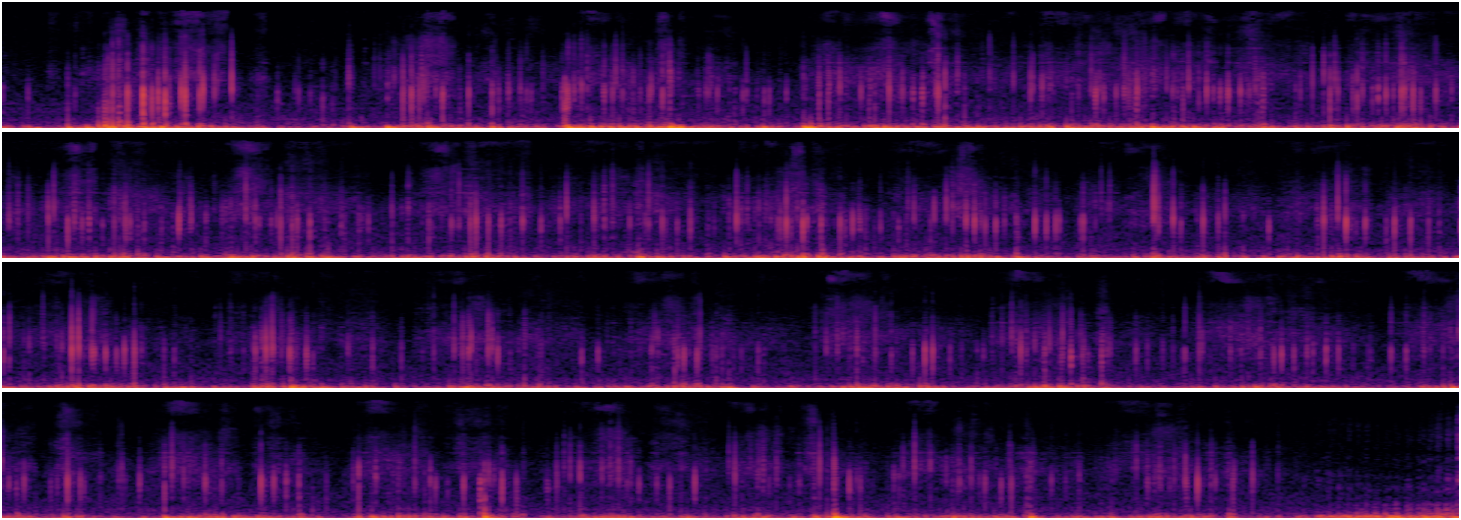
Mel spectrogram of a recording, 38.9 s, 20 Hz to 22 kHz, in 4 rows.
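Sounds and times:
soft crackly taps: 0:00.0 - 0:38.8
purring rumble: 0:37.8 - 0:38.8.

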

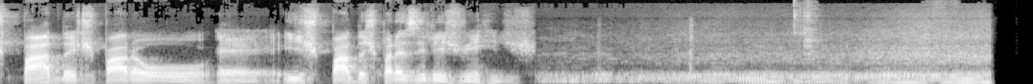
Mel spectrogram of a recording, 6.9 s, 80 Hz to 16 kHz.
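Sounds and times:
speech: 0:00.2 - 0:04.0
car passing by outside: 0:03.6 - 0:06.6.

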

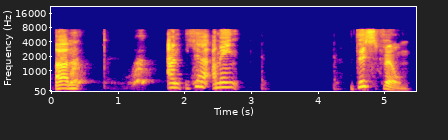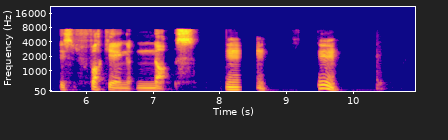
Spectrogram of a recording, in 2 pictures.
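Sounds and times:
speech: 0:00.1 - 0:00.6, 0:01.8 - 0:02.9, 0:04.6 - 0:08.8, 0:09.5 - 0:09.9
dog barking: 0:00.2 - 0:01.7.

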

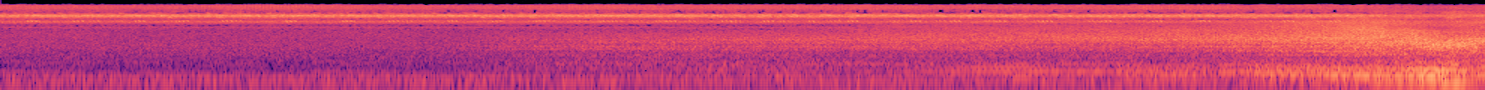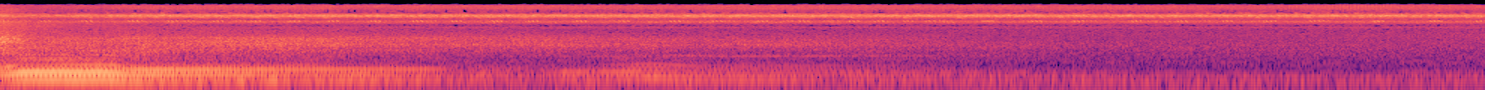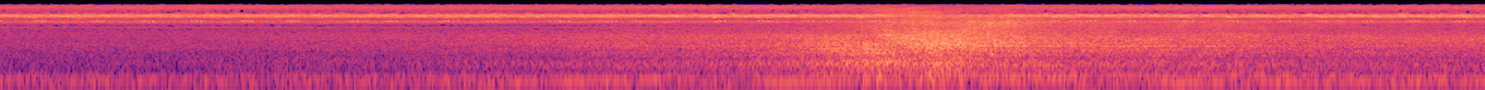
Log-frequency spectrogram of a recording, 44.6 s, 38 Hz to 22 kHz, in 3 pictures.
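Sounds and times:
insects chirping in the grass: 0:00.0 - 0:44.5
car passing on a country road: 0:03.2 - 0:27.5, 0:31.4 - 0:44.5
quieter vehicle passing: 0:04.6 - 0:26.1, 0:32.7 - 0:44.5.

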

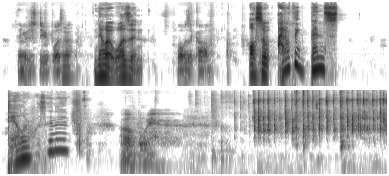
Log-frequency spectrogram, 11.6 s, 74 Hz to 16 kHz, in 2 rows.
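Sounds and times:
speech: 0:00.2 - 0:05.1, 0:05.9 - 0:08.2
rapid typing on a computer keyboard: 0:08.7 - 0:11.5.

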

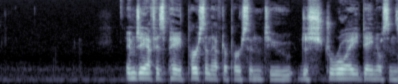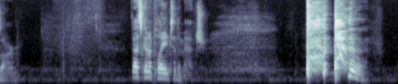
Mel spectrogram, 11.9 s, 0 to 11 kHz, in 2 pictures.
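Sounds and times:
speech: 0:01.9 - 0:06.4, 0:08.0 - 0:09.2, 0:11.2 - 0:11.6
person coughing sharply: 0:10.6 - 0:11.5.

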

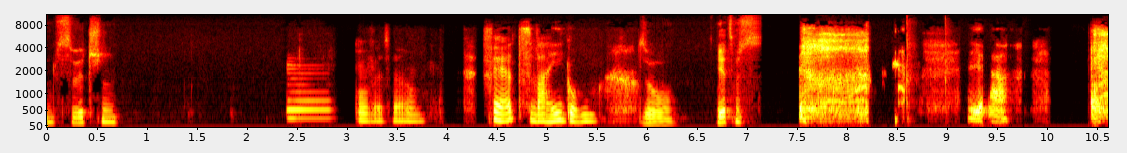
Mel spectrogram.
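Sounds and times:
speech: 0:00.0 - 0:00.8, 0:02.4 - 0:08.0, 0:09.2 - 0:10.6
harsh loud cough: 0:07.5 - 0:08.7, 0:10.4 - 0:10.6.

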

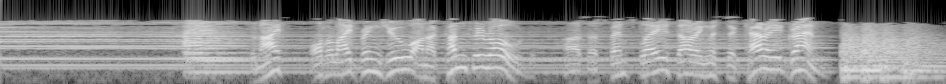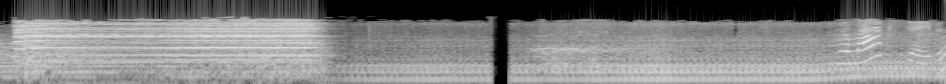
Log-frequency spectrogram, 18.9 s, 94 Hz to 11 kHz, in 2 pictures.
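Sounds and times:
car engine revving and idling in traffic: 0:00.0 - 0:08.5, 0:09.6 - 0:18.9
speech: 0:02.6 - 0:08.4.

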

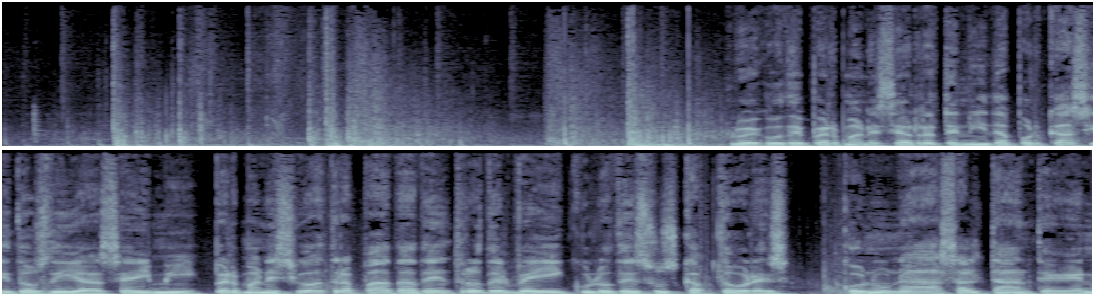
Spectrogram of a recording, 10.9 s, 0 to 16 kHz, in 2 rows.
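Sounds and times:
gunshots in an exchange of gunfire: 0:00.5 - 0:03.8
speech: 0:03.7 - 0:10.8.

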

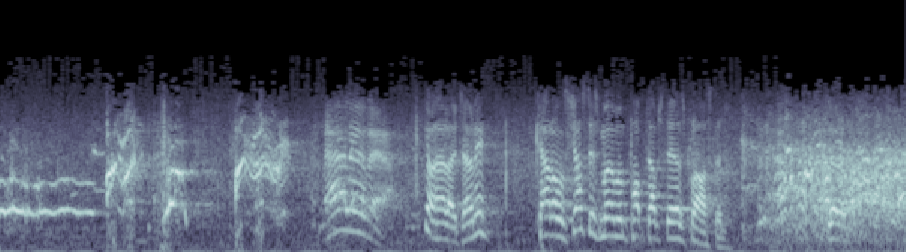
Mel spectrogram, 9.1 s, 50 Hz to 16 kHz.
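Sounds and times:
dog whining high and thin: 0:00.0 - 0:03.0
dog yipping: 0:00.9 - 0:02.8
speech: 0:04.2 - 0:08.6
laughter: 0:07.4 - 0:09.0.

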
